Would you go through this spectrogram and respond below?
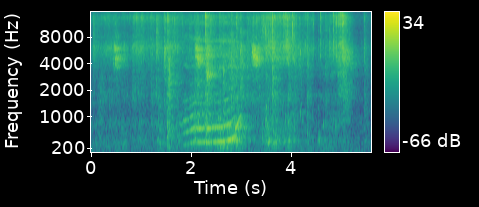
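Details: Goat uttering one drawn-out bleat lasting about a second, fairly level before rising sharply at its end, set among soft indoor noises and faint hissing before and after.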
